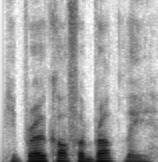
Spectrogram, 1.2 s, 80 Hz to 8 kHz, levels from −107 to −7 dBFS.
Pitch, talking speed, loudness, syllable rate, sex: 115 Hz, 200 wpm, -15 LUFS, 6.4 syllables/s, male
